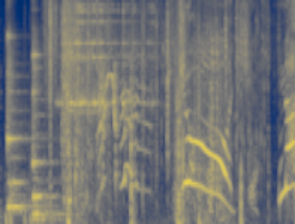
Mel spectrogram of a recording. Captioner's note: bells ring and toys squeak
